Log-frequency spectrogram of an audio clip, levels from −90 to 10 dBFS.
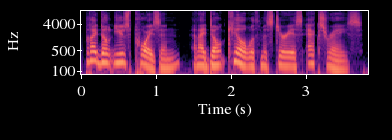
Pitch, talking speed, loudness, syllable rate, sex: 160 Hz, 205 wpm, -18 LUFS, 4.8 syllables/s, male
